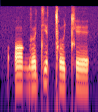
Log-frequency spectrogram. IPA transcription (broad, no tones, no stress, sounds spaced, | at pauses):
ʔ ɔ ɡ ɵ tʲ ʌ ǀ ʊ cʰ ɪ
